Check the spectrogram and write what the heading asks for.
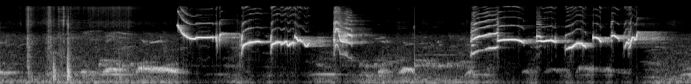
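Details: Ngeplong-style fighting song of an oriental magpie-robin meant to provoke others. A few dry clicks come first, then bright whistled, slurred phrases in two bursts with short pauses between them.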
